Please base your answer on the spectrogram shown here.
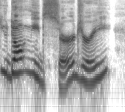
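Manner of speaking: very high-pitched, pushed-up voice. Retelling the speaker's wife, a physical therapist, giving news; imitating wife's high-pitched voice. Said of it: "in like that high pitch".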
